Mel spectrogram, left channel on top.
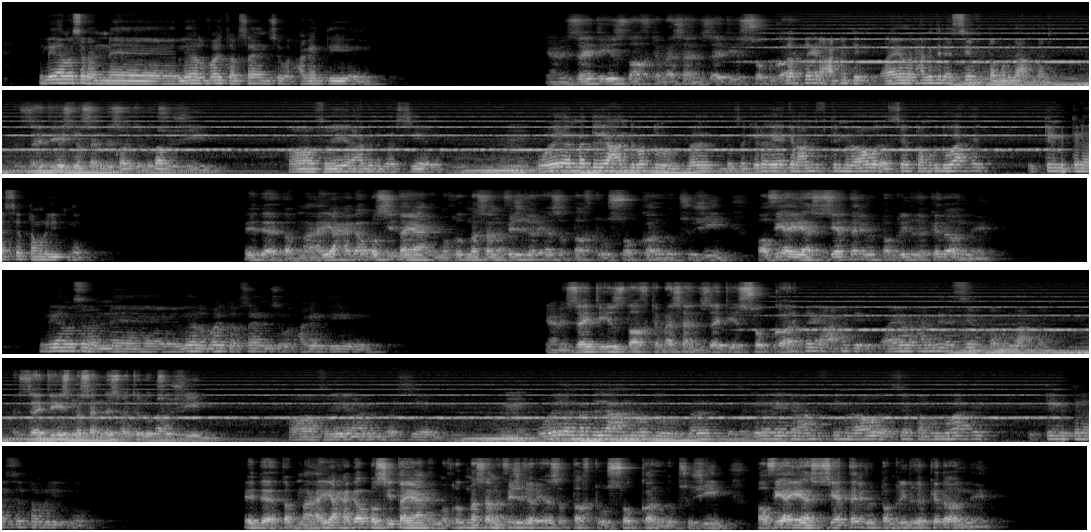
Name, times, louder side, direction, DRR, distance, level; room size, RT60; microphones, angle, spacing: voice 1, 0.4-3.7 7.7-10.5 11.4-12.5 13.7-15.3 16.2-20.7 21.1-22.6, left 5 dB, 80° left, 7 dB, 0.4 m, -26 dB
voice 2, 5.4-8.0 11.0-13.0 15.8-16.2 24.2-29.0 29.3-31.6, right 3 dB, 50° right, 3 dB, 0.4 m, -25 dB
sound 1, 7.3-21.5, left 1 dB, 35° left, 0.7 m, -27 dB
3.3 x 2.4 x 2.2 m, 0.69 s
head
